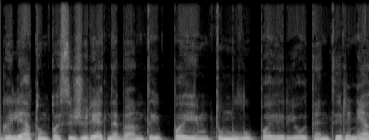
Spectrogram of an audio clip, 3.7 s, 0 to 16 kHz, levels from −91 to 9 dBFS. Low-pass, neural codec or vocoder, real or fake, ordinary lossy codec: 14.4 kHz; none; real; Opus, 32 kbps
